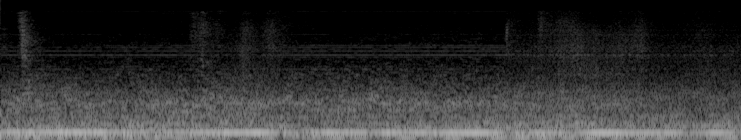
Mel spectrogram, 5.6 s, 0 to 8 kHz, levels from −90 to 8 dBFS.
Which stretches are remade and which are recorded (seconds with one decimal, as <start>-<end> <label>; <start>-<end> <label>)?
0.0-1.7 recorded; 1.7-2.1 remade; 2.1-3.8 recorded; 3.8-5.6 remade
